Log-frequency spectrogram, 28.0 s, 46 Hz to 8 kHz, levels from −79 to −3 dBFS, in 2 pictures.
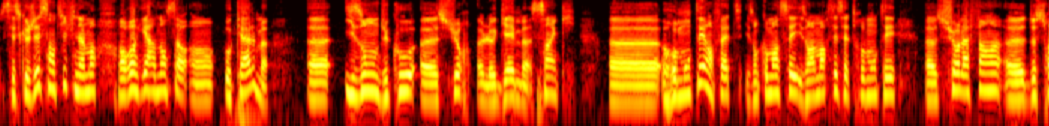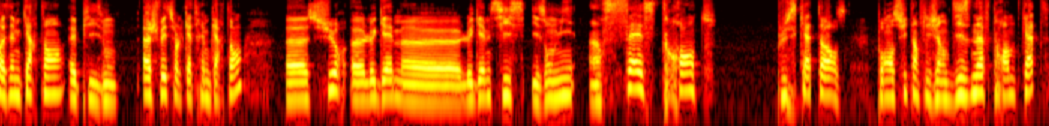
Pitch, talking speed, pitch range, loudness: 160 Hz, 155 wpm, 135-180 Hz, -19 LUFS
